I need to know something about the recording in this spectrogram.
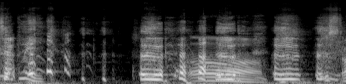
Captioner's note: all laughing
